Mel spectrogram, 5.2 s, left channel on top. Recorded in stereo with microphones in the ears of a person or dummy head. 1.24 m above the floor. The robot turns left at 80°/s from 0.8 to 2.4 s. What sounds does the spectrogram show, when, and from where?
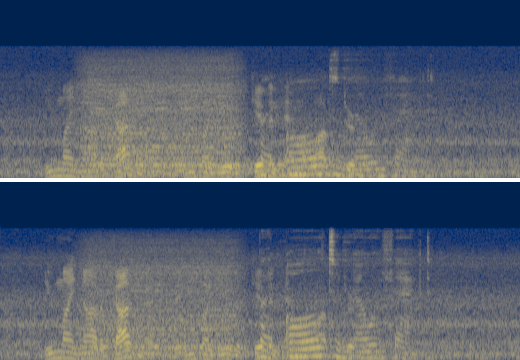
0.4 s a man speaking: 60° right, 0.7 m; by 3.6 s 175° left, 0.7 m
2.6 s a woman speaking: 75° right (ahead or behind), 1.3 m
